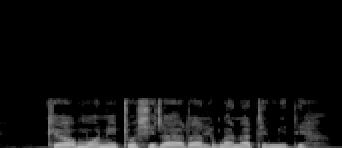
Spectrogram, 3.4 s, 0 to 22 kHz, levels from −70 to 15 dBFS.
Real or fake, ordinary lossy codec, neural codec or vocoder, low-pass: real; none; none; 7.2 kHz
